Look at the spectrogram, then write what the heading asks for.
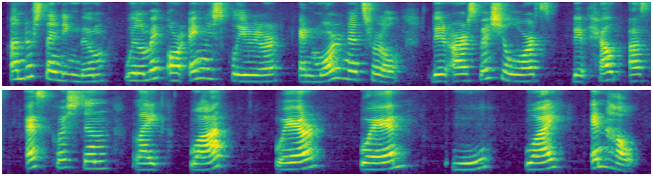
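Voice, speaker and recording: A young woman with a cold reads a prepared class presentation in careful, slightly halting English. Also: sits high. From Indonesia. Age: young adult. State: has a cold. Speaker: university student.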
